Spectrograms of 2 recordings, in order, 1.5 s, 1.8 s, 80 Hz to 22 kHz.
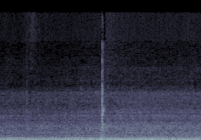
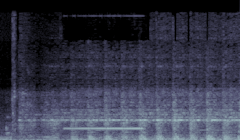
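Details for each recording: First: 2006 Toyota Corolla 1.8L after crank-no-start solved with programmed spare key (security light off); short steady low hum with even beat, no knocks or misses; normal idle. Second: 2006 Toyota Corolla 1.8L, water pump replaced, original key inserted with security light still blinking; starter cranks at steady even rhythm but engine never fires; crank no start, immobilizer not recognizing key.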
